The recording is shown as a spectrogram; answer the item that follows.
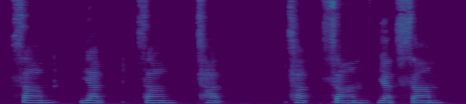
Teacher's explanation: Those are all really high tones, so your voice is always at the very top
